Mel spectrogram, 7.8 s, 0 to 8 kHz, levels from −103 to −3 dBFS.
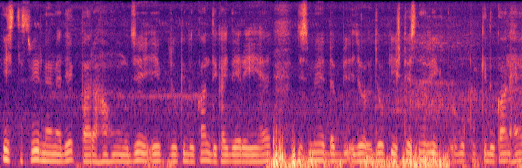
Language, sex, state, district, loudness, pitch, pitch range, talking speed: Hindi, male, Rajasthan, Bikaner, -20 LUFS, 130 Hz, 125-140 Hz, 200 wpm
